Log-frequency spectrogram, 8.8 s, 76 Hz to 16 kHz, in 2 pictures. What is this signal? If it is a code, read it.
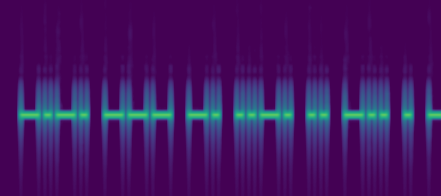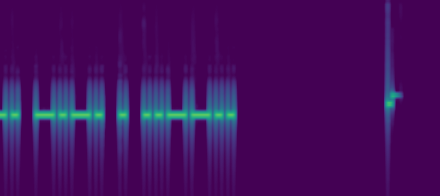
Morse code, heard as a keyed tone, about 20 wpm, 700 Hz. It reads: CONFIDENCE?
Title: Sentences from Top 1500 Words 20wpm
